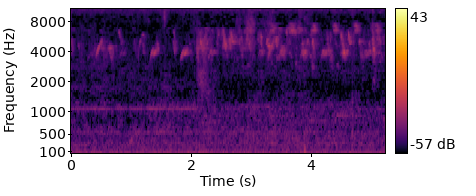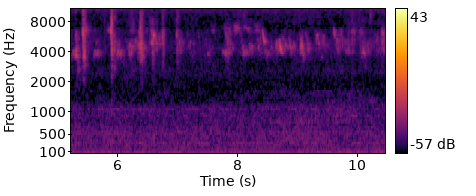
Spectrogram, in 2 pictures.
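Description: Small birds chirping and twittering throughout, many short quick calls, over a steady low rumble.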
